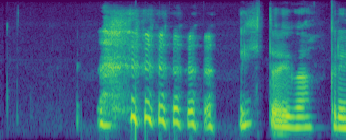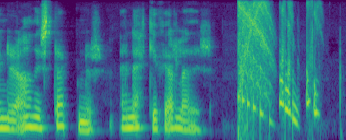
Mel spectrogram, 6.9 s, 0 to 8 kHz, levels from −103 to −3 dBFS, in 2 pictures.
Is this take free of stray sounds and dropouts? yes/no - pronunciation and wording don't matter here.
no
